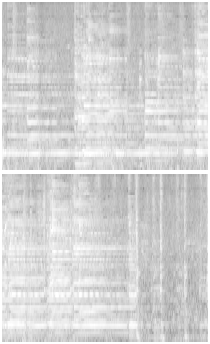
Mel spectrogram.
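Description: Acoustic guitars strummed into microphones for a sound check, a chord ringing and re-strummed several times. The playing drops away about seven seconds in, then picks up again at the end.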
